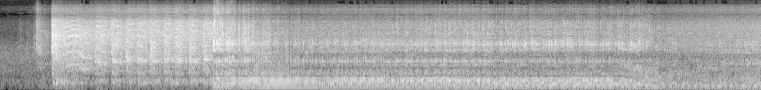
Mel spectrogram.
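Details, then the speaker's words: Pontiac GTO cold start on a snowy day, before a radiator flush with heater on max: starter whirr, then the engine catches and settles into a loud, lumpy, steady high idle; healthy cold start. "love that sound it's going to get way better"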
